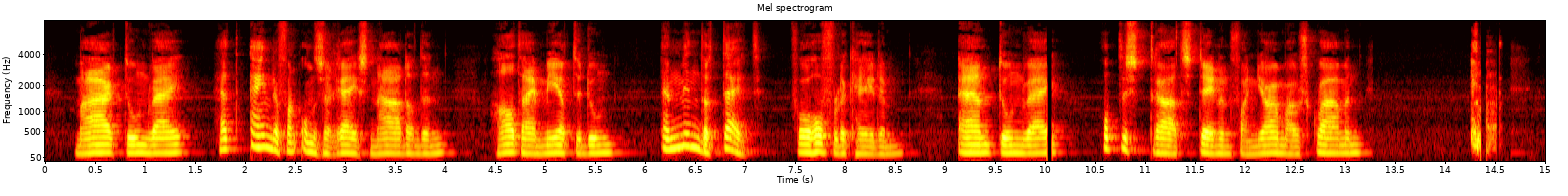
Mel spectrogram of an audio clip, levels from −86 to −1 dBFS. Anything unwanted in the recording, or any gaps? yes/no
yes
